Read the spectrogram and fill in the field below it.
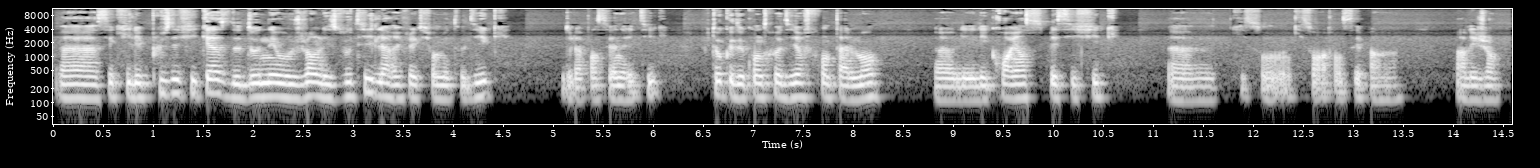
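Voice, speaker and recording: Husky guy hosting a podcast, flat even voice, asks slow careful questions. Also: mid-range voice. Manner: measured, hesitant phrasing. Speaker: podcast host, interviewer. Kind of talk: interview question.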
